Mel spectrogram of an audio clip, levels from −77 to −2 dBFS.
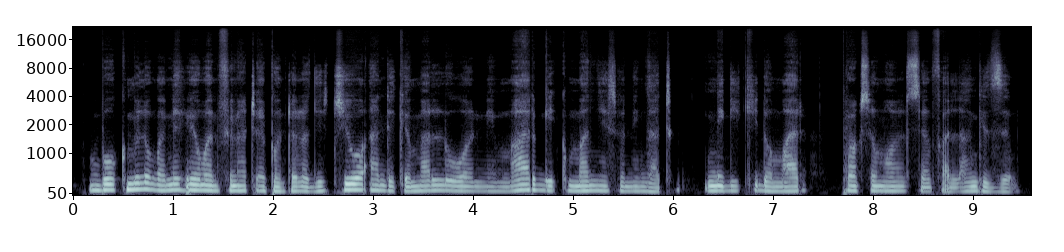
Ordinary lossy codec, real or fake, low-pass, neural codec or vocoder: none; fake; none; codec, 44.1 kHz, 2.6 kbps, DAC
